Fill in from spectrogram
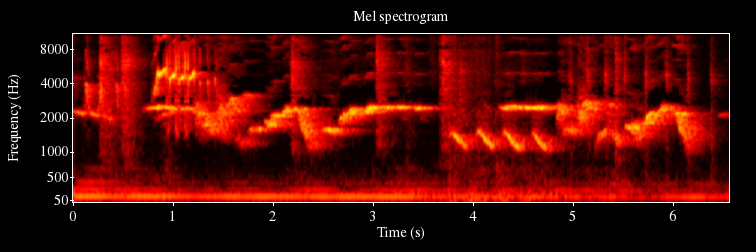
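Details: White-rumped Shama (murai batu) at a local breeding farm; a series of whistled slurred phrases and descending note runs repeated across the clip, over a steady low electrical hum.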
